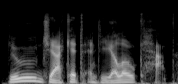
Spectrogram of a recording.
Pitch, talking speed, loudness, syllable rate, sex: 105 Hz, 170 wpm, -19 LUFS, 4.3 syllables/s, male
